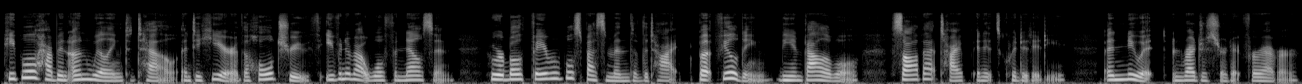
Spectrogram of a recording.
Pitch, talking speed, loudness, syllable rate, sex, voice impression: 200 Hz, 200 wpm, -20 LUFS, 6.1 syllables/s, female, feminine, adult-like, tensed, slightly weak, slightly dark, soft, clear, intellectual, calm, friendly, reassuring, elegant, slightly lively, slightly sharp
